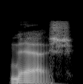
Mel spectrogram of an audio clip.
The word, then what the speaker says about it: gnash: silent letters and advanced gn equals slash n slash nat nash campaign lesson 244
